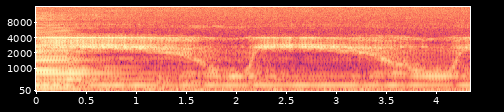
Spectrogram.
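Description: Grand piano prepared with glass tumblers: a low chord struck suddenly and left ringing, while a glass tumbler pressed on the strings makes gliding pitches that sweep down and snap back up, about two seconds in and again near the end.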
